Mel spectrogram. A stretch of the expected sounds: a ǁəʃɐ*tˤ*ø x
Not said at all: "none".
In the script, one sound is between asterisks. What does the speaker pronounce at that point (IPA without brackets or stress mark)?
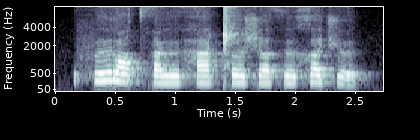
θ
